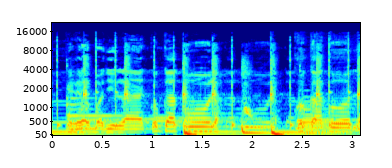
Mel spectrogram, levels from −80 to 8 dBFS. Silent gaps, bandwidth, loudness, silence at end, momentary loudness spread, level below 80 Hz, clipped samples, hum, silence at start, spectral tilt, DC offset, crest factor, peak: none; 16 kHz; -16 LUFS; 0 s; 4 LU; -22 dBFS; under 0.1%; none; 0 s; -6 dB/octave; under 0.1%; 10 dB; -4 dBFS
